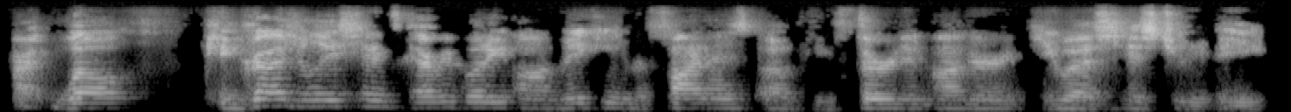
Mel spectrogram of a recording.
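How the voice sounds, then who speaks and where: A middle-aged man from Connecticut, moderating a history quiz and reading questions in a brisk, upbeat way. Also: mid-range voice, sharp tone, poor audio.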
